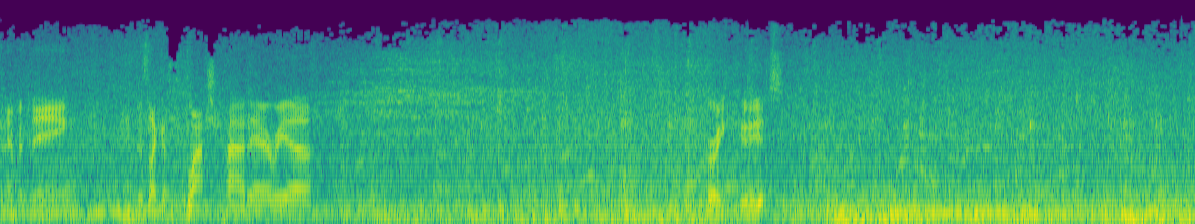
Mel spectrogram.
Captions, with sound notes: and everything. There's like a splash pad area. (upbeat music continues) (water splashing continues) Very cute. (upbeat music continues)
